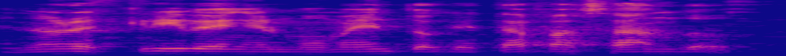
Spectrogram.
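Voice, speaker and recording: A male pastor with a Puerto Rican accent preaching a Sunday sermon, rising to loud emphasis when quoting scripture. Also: medium pitch, monotone, very fast. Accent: Puerto Rican Spanish.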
